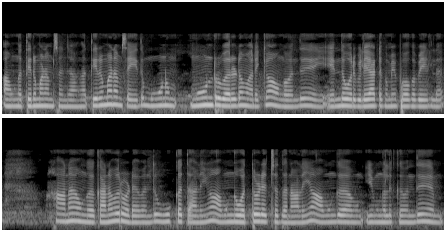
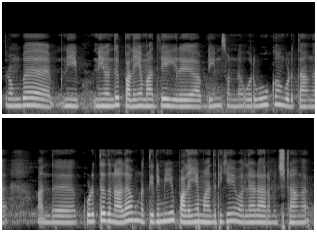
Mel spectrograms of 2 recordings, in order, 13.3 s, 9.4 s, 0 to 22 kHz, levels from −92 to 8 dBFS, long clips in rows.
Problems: constant background noise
